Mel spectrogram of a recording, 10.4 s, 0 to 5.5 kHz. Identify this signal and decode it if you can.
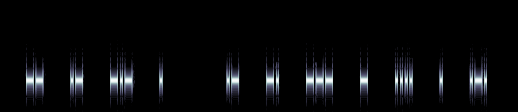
Morse code, heard as a keyed tone, about 25 wpm, spaced as for 12 wpm, 600 Hz. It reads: MAKE ANOTHER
